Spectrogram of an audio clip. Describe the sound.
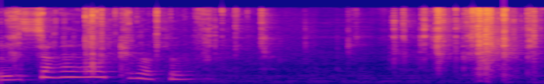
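Glued packaging holding collectible figures is torn open, with scratchy bursts of ripping and crinkling that grow busier toward the end, after a voice briefly sounds at the start.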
